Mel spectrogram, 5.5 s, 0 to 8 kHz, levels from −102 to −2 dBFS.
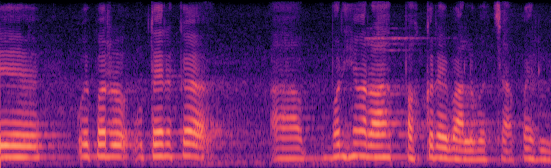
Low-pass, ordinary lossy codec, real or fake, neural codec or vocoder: none; none; real; none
